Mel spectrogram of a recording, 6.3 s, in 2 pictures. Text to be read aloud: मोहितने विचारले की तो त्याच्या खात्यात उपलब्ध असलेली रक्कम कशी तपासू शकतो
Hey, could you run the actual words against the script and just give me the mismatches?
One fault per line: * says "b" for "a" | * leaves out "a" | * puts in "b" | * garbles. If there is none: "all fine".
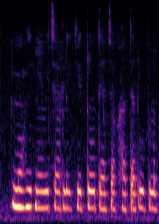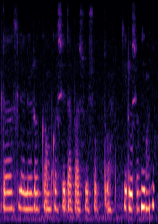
* garbles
